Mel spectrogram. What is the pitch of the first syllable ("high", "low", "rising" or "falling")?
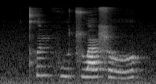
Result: high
